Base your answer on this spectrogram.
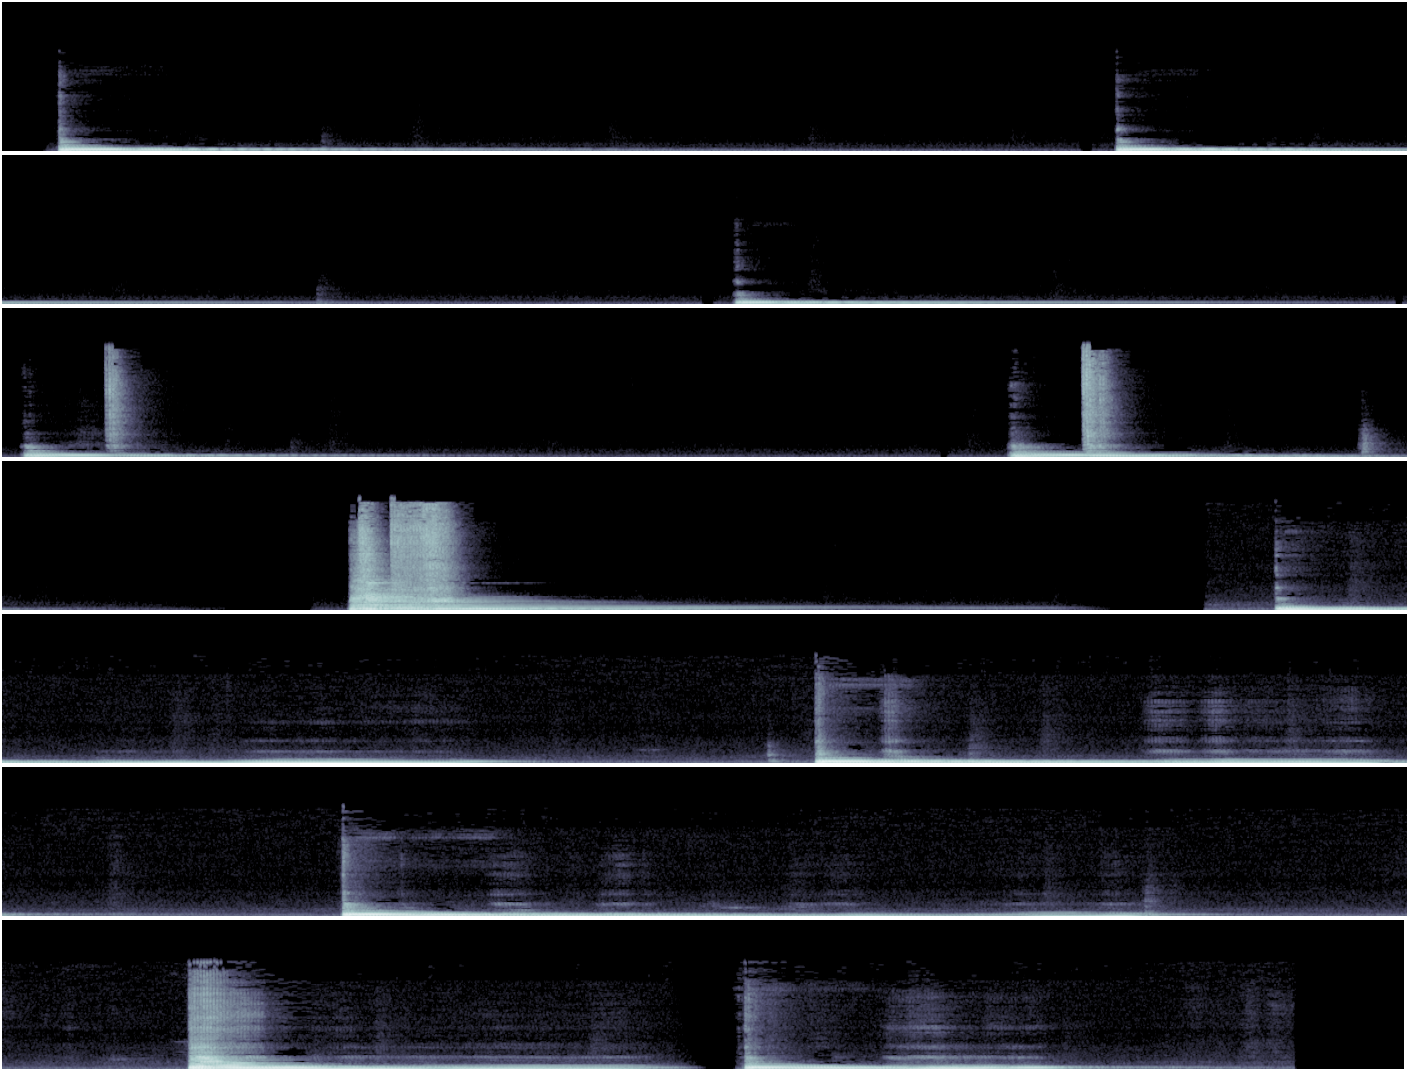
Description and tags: Plasticoustic - Bass Twang
Plucking metal bass string of plastic acoustic guitar. Loose tuning and heaving plucking, gives it a pitch bend.
bass, acoustic, guitar, string, plastic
